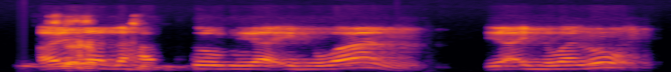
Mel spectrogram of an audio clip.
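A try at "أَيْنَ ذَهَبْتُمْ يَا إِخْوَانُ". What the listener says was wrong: Masya Allah. Baru buka langsung bener bacanya.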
